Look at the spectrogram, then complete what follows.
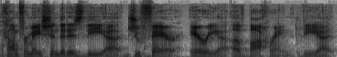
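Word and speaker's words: Juffair: We're getting confirmation that is the uh Juare area of Bahrain. The uh Ju FF AI R for pronunciation, sorry. The Jair area of Bahrain that that apartment building was struck by an Iranian suicide drone.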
